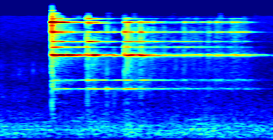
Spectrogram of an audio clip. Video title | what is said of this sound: synchro check | a good blocker ring will have kind of a ring to it if you were to drop it on the ground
